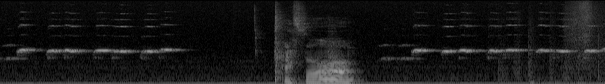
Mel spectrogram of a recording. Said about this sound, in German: Digga, geh mal weg mit diesem Vogel. Digga, Vogel ist anders wild. Das ist aber ein Vogel.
